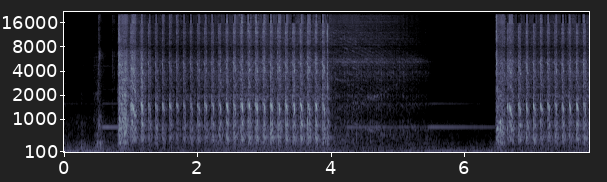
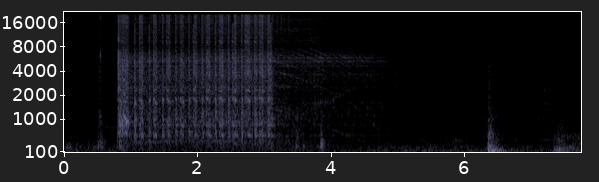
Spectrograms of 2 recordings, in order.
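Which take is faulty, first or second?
second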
